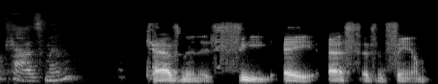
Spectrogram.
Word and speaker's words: Casmon: Casmon is C-A-S as in Sam, M-O-N. Yes. I would say it's spelled like it sounds, but some people might think it's different.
